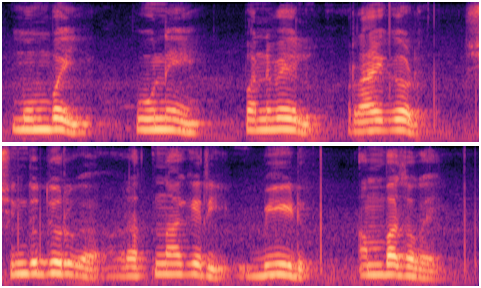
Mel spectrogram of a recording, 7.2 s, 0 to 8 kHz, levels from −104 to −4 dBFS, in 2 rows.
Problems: constant background noise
